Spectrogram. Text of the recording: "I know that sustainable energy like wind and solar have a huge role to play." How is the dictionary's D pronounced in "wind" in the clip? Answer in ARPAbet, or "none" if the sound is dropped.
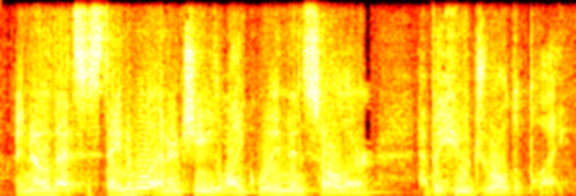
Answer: D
